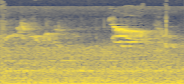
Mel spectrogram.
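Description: Small birds chirping faintly, with a short run of chirps about one and a half seconds in, over a steady low rumble.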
